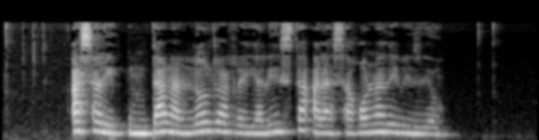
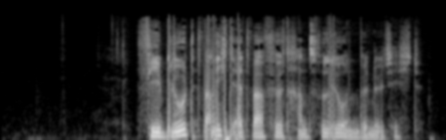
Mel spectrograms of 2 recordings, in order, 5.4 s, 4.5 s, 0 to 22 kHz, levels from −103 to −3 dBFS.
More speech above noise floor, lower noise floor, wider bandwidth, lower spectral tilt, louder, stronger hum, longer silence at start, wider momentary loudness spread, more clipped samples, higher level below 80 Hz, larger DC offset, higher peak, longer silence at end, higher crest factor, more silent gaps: second, 34 dB vs 53 dB; second, -57 dBFS vs -79 dBFS; second, 11.5 kHz vs 14 kHz; second, -3.5 dB/octave vs -6 dB/octave; first, -22 LUFS vs -27 LUFS; neither; second, 0.7 s vs 1.4 s; about the same, 15 LU vs 17 LU; neither; second, -64 dBFS vs -44 dBFS; neither; first, 0 dBFS vs -8 dBFS; first, 0.95 s vs 0.3 s; about the same, 24 dB vs 22 dB; neither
